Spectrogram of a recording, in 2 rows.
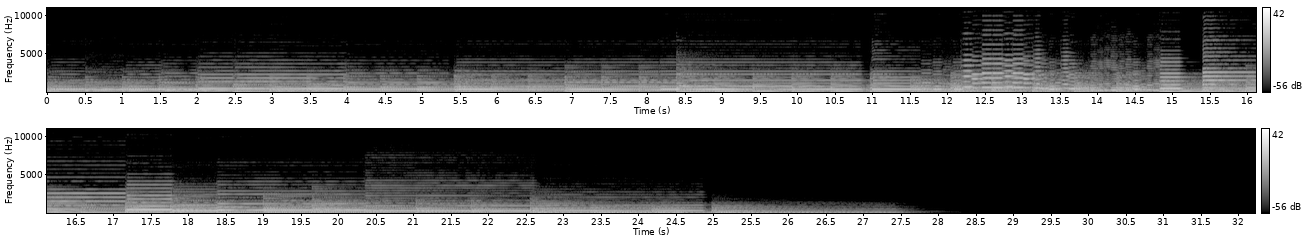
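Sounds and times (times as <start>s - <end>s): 
alto saxophone ballad: 0.0s - 25.0s.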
